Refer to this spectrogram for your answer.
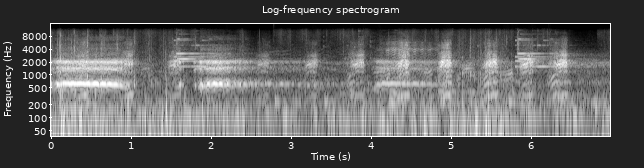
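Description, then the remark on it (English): A goat bleats repeatedly amid a busy chorus of farm animal calls, with wavering cries and quacking-like honks overlapping in loud bursts throughout. “I heard a goat.”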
